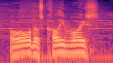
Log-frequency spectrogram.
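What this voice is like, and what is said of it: Bad put-on Irish accent. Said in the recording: “They sound like good Irish boys ... It's a terrible accent”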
